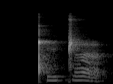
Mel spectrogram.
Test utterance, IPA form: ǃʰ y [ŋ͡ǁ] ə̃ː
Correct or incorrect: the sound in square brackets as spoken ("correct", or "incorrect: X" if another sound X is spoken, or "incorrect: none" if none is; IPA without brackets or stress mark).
incorrect: ɡ͡ǁ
